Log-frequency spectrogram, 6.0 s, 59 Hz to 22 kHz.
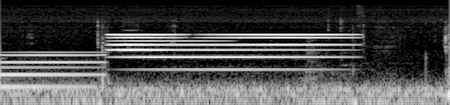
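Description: Additive synthesizer built from summed sine-wave oscillators in a Max/MSP patch, playing two notes. A low E near 165 Hz sounds until about a second and a half in, then an A at 440 Hz takes over and fades out near the five-second mark; each note is a steady fundamental with a stack of overtones at whole-number multiples of it.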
